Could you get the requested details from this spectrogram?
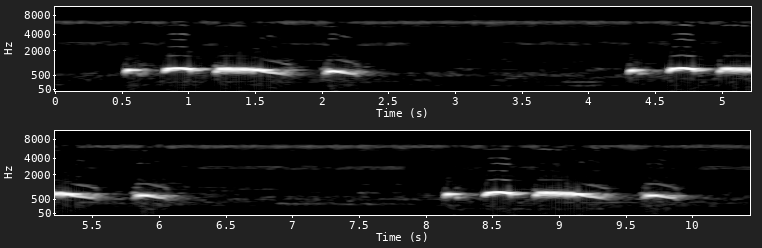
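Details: Spotted dove calling: three phrases of soft mid-pitched coos, each a short note, a clipped double coo, a long drawn-out slurred coo and a final dropping note, repeated about every four seconds against a faint steady hum.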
